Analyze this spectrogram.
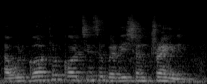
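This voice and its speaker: Fast and fairly high-pitched, a middle-aged Argentine man with an Argentine Spanish accent delivers an enthusiastic presentation, engaging the audience directly. The setting is a large room with listeners, recorded in roomy, distant audio with background noise.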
